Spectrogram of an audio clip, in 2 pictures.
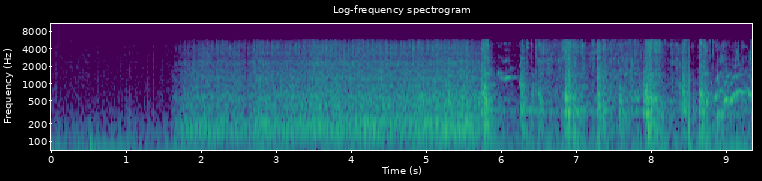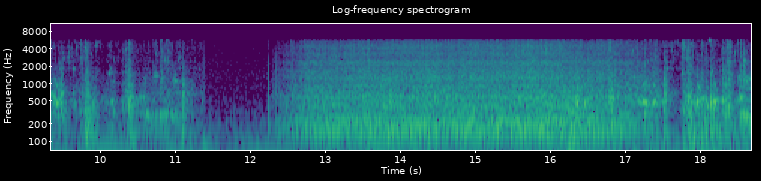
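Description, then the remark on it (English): A battered, crippled car's engine coughs and sputters to life with rough, irregular rattling, breaks off briefly, then settles into a loud, steady roar as Betty drives off in it to get help. “Meanwhile, Betty, frantic at her uncle's danger, has undone her bonds and is starting for help in the crippled car.”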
